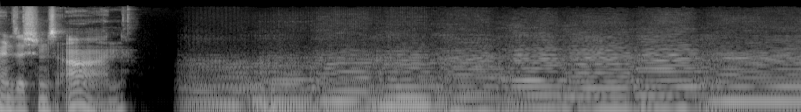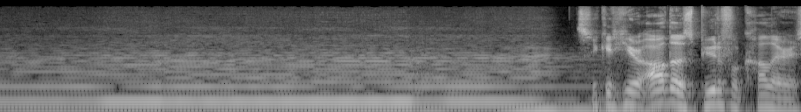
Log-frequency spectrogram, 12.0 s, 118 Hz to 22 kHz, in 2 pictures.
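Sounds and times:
bowed double basses: 0:01.4 - 0:11.5.

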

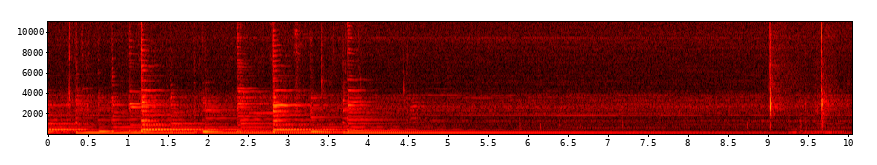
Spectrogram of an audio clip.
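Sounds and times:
acoustic guitar music: 0:00.0 - 0:10.0.

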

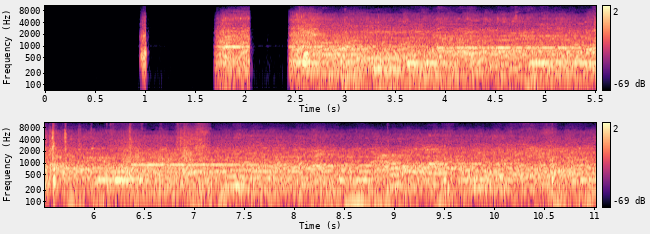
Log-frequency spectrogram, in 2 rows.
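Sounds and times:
crowd chatter: 0:02.4 - 0:11.0.

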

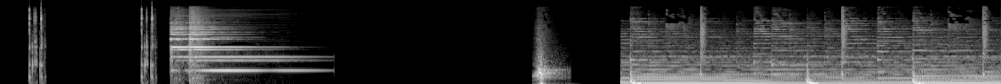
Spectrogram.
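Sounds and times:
notification bell ding: 0:01.7 - 0:03.4.

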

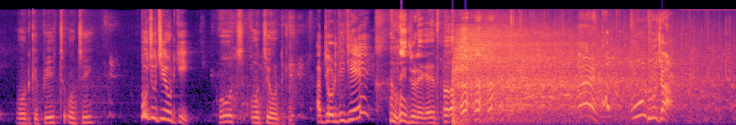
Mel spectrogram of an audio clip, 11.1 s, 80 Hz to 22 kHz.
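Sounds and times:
audience laughing and clapping: 0:06.8 - 0:11.0.

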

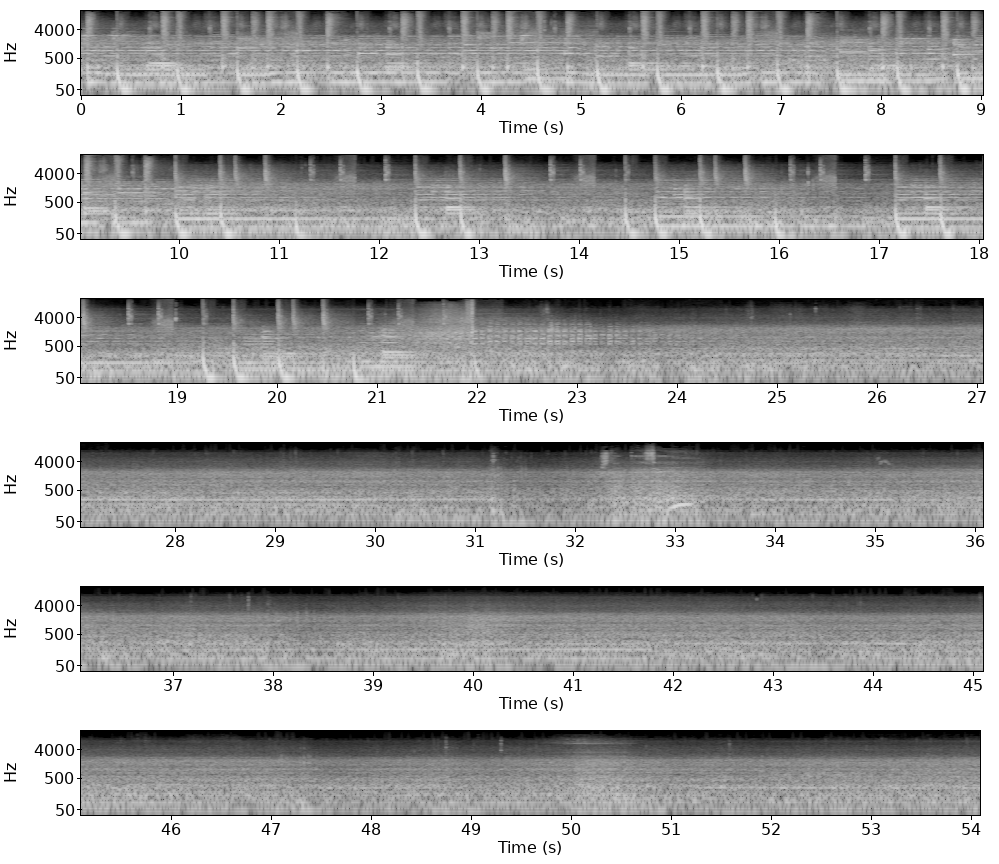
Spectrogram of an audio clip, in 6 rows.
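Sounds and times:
short rising tone: 0:00.0 - 0:25.7, 0:49.8 - 0:51.1
car engine and road noise: 0:00.0 - 0:54.0.

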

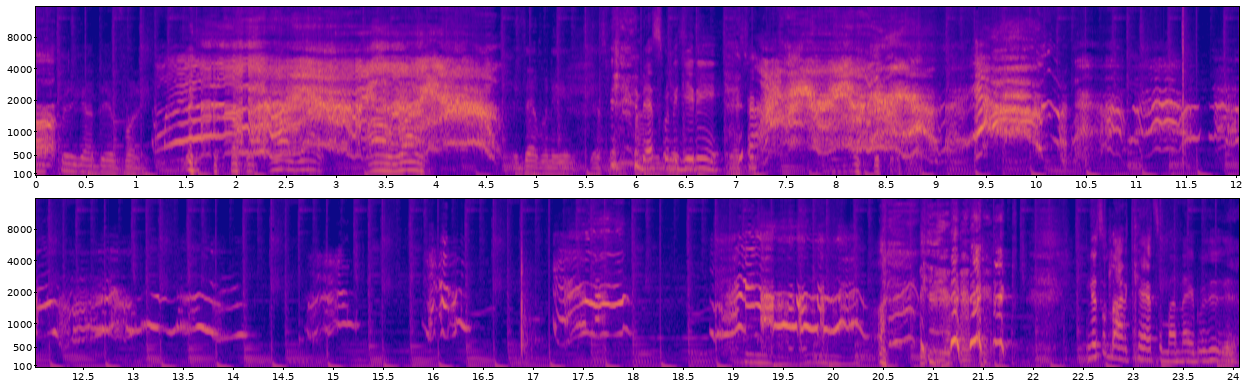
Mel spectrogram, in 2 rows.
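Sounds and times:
person imitating cat yowls: 0:01.2 - 0:04.6, 0:07.2 - 0:16.6, 0:17.2 - 0:18.1, 0:18.8 - 0:20.5
background music with beat: 0:08.3 - 0:24.0.

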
